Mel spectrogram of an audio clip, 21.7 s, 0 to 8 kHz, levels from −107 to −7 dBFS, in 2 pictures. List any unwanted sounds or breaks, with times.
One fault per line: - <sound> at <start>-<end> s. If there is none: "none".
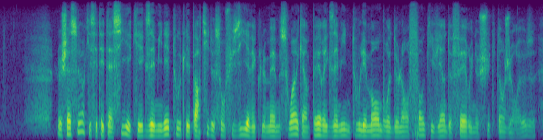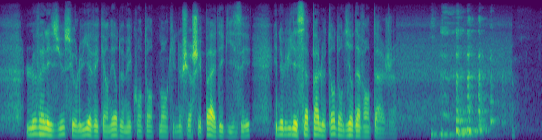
- laugh at 19.5-21.0 s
